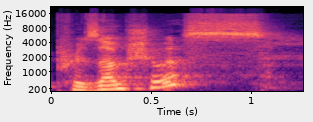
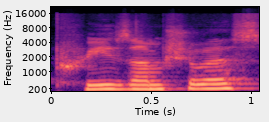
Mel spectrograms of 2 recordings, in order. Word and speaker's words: presumptuous: so this one um knowing about how many syllables it has is pretty useful as well and the syllable stress we stress on the zom syllable um so that means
